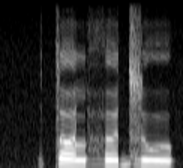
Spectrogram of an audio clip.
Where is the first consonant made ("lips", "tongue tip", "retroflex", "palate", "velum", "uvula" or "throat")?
tongue tip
